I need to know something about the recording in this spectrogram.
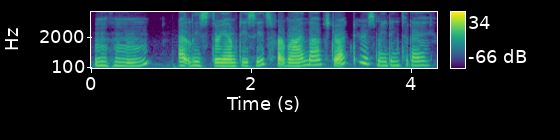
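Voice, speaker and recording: A woman's voice: medium pitch, moderate pace, creaky, darkish tone, no echo, faint music behind, close to an everyday voice. A woman playing a sly covert agent in a game fan dub, teasing and insinuating with cool menace. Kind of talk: scripted anime game dub acting.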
